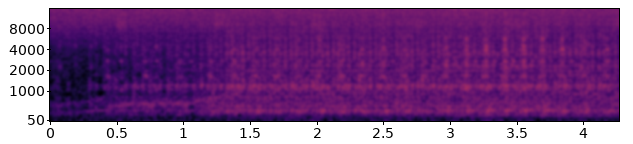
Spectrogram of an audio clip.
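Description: A sewing machine runs steadily and faintly, stitching a quarter-inch seam on a quilt, its quiet mechanical whir continuous with no talk.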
